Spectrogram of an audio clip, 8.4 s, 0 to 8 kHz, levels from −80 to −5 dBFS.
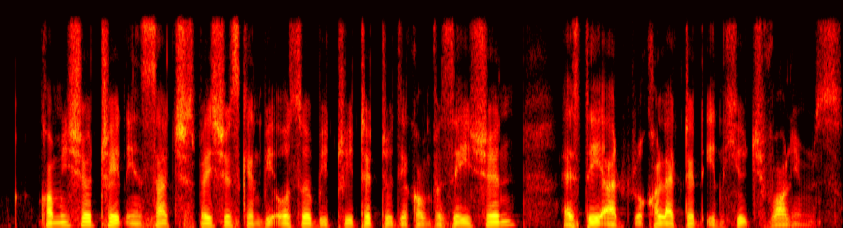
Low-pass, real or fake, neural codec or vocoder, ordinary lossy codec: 7.2 kHz; real; none; none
